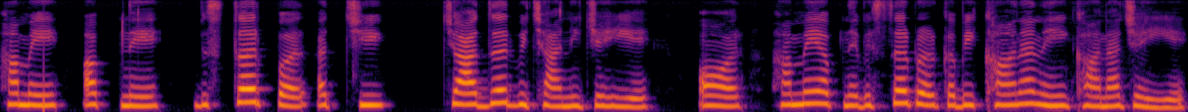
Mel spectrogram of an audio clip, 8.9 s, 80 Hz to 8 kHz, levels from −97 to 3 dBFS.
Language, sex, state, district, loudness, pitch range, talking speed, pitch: Hindi, female, Uttarakhand, Uttarkashi, -27 LUFS, 250-285 Hz, 120 wpm, 265 Hz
